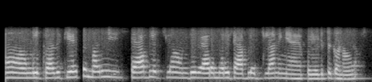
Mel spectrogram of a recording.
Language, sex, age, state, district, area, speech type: Tamil, female, 30-45, Tamil Nadu, Tiruvarur, urban, conversation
